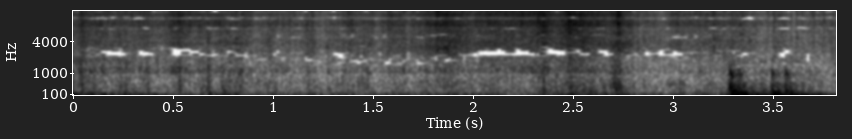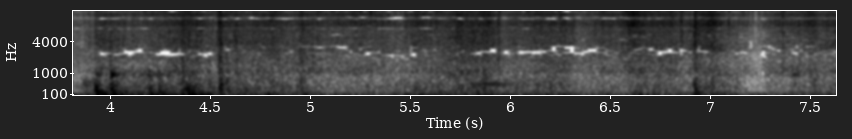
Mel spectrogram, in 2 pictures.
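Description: Crinkling and rustling handling noise close to the microphone, with a few soft thumps about three to four and a half seconds in.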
